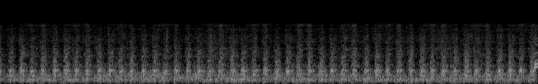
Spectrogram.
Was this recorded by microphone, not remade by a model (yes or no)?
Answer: yes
